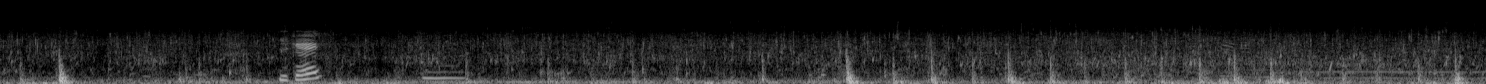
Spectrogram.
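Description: A paddle dips and splashes in calm water.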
